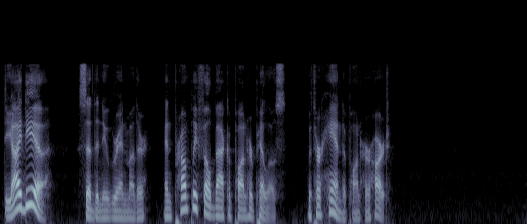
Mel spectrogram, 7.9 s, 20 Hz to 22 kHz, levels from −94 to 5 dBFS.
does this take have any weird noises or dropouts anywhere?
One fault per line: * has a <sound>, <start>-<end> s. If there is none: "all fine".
all fine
